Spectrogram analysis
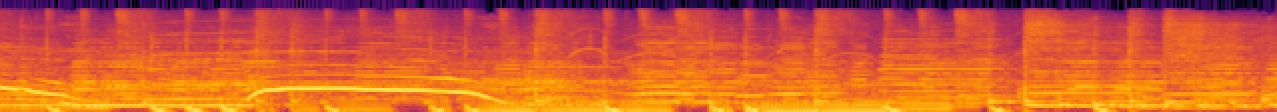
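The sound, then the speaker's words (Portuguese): A loud crowd shrieks and whoops for several seconds, high excited cries rising and falling together over a dense wash of noise and sustained tones. “Cadê o gritinho?”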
